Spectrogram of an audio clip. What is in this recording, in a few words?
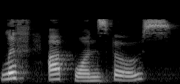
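"lift up ones voice", English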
